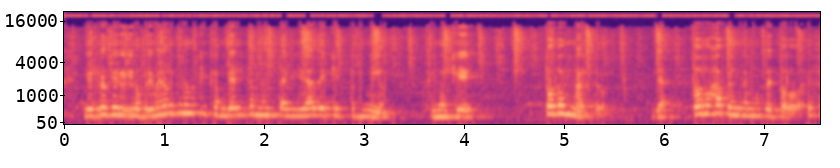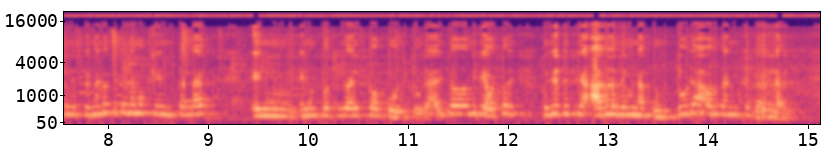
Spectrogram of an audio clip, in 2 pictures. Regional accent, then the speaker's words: Puente Alto, Santiago Metropolitan Region, Chile; Quiero saludar a todos los puentealpinos, porque es mi tierra, es mi pueblo

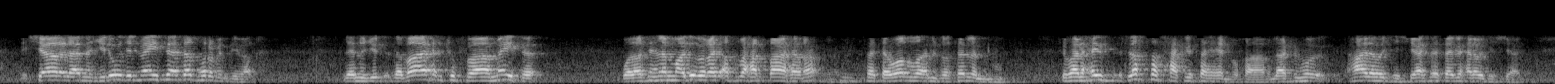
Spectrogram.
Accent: Iraq; معروف عندنا في العراق مثل الفول السوداني

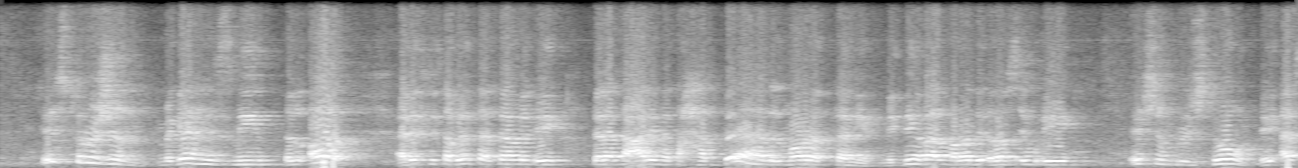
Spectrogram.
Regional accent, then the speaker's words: Egypt; قلت له يلا انا مصري يلا احنا الفهلاوي

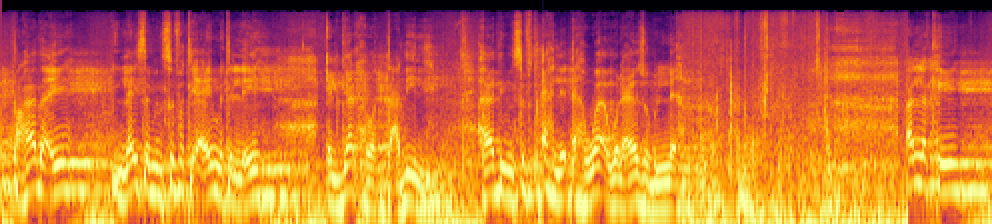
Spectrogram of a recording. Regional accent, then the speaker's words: Egypt; يعني واحد مرة عندنا في مصر

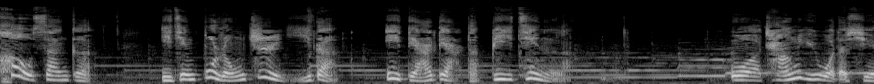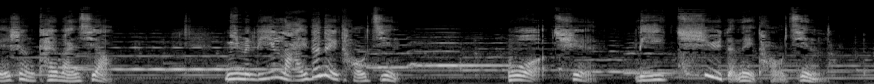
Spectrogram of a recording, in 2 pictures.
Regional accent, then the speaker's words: Beijing, China; 我生在一个不大不小的宅门中，小时候就耳闻目睹了老北京婚丧嫁娶的繁文缛节的一系列的礼仪活动。

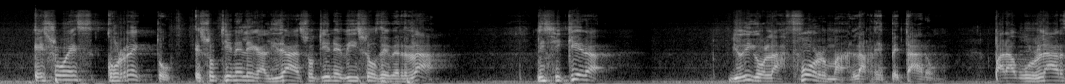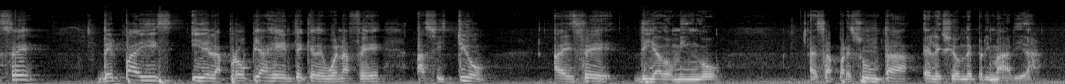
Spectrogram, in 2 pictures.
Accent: Venezuela; En tal sentido, nosotros como venezolanos, de cualquier, yo diría, tendencia política, ideológica, tenemos que recordar

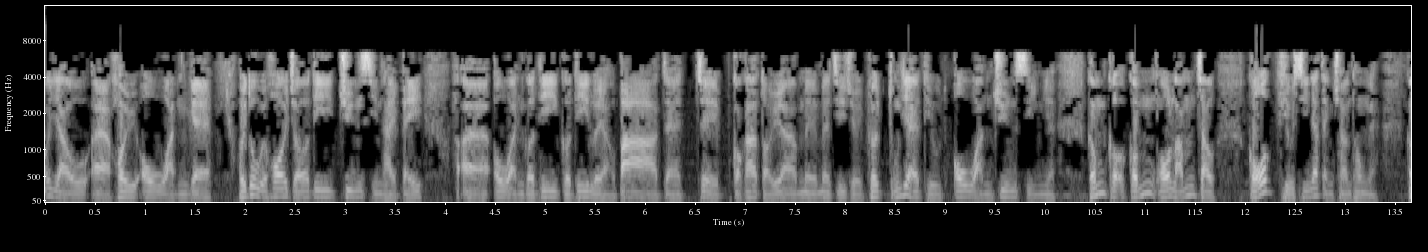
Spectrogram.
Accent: China; 咁所以就即係睇到其實我哋中國人呢，即係其實真係八幾年係冇變過

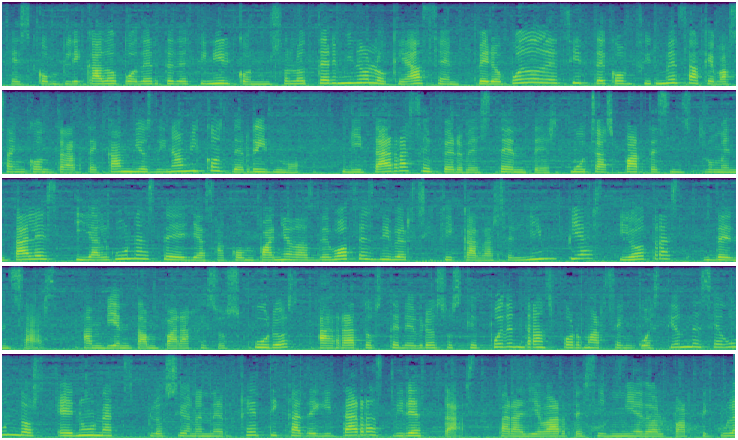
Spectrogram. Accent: Laguna de Duero, Castile and León, Spain; Bajamos hasta la localidad de Laguna de Duero, en la provincia de Valladolid, mi ciudad natal y en la que sigo viviendo.

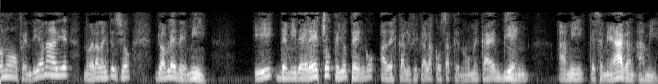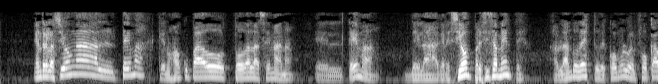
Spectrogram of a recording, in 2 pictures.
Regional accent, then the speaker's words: Venezuela; Somos venezolanos y tenemos que defender el principio de soberanía de nuestra patria

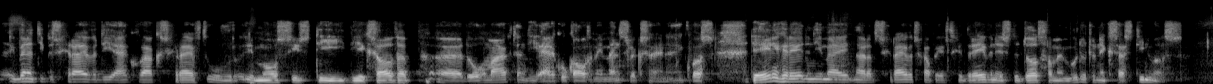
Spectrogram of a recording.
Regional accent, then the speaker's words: West Flanders, Belgium; moved away as an adult; now in Netherlands; Ik ben West-Vlaming van nature. Wij zijn dus redelijk uitbundig daar. Maar ik woon nu al 20 jaar in Zeeuws-Vlaanderen. En ik heb misschien een beetje van de Zeese nuchterheid overgenomen.

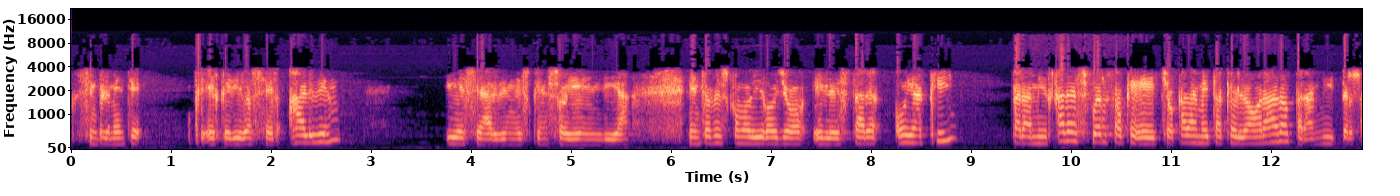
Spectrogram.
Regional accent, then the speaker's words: Padrón, Galicia, Spain; Yo he tenido que salir con 18 años, 19 años, me fui de Padrón. Me fui a Santiago, empecé a vivir mi vida sola

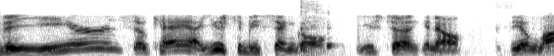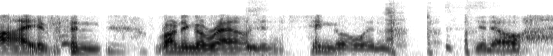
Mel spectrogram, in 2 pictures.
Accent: New York, United States; You know, I grew up in New York where I am right now

